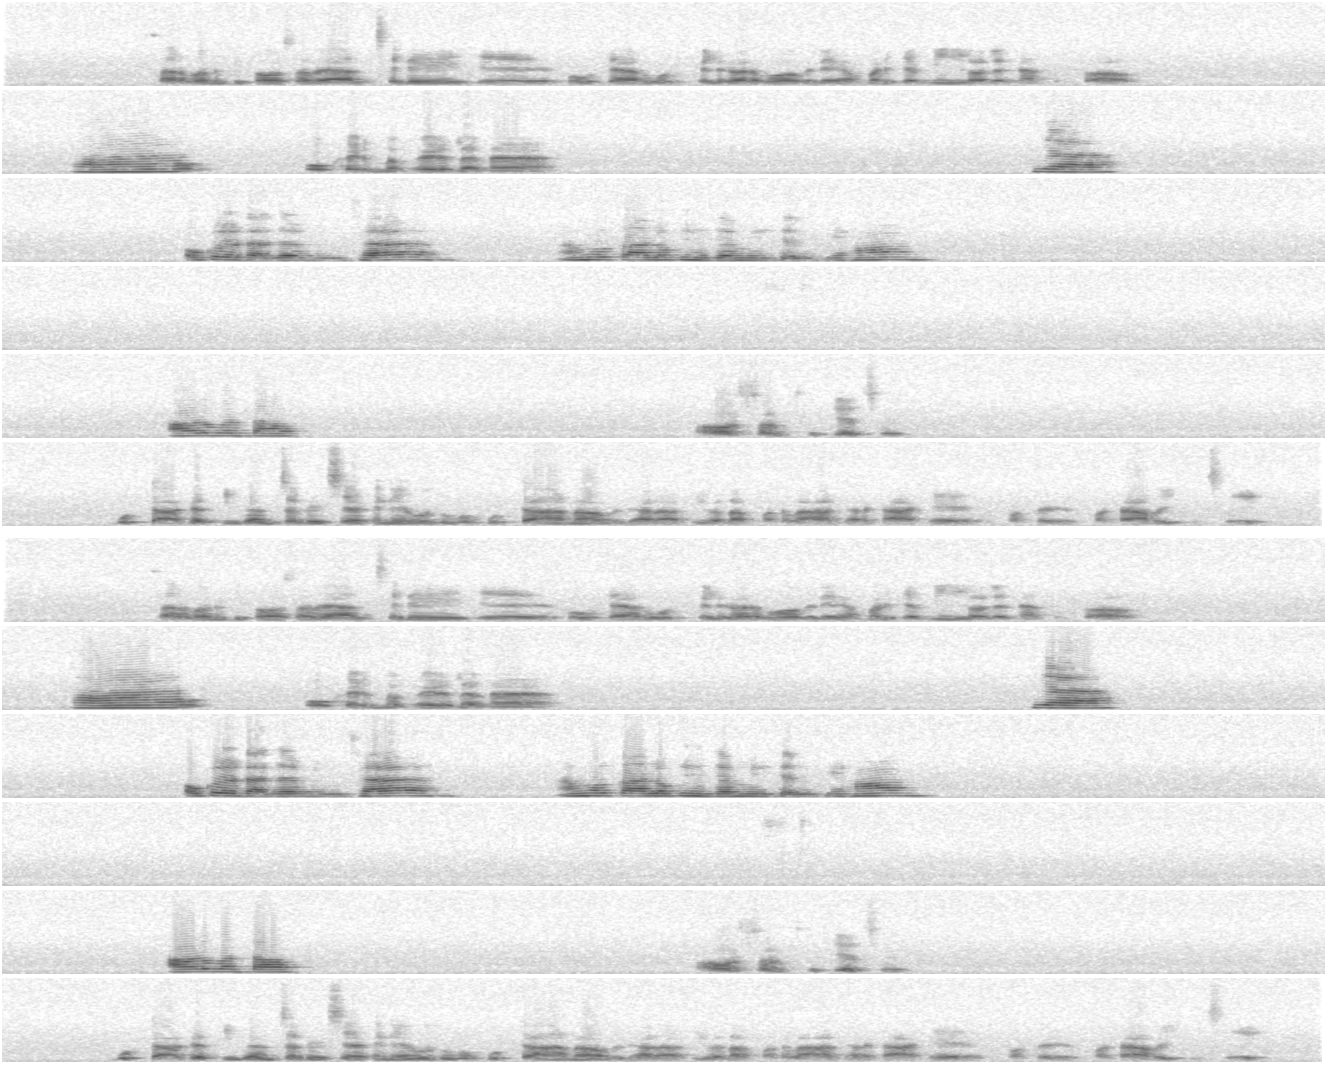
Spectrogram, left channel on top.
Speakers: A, on the left (about 15°); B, on the right (about 40°).
A: सणिक सब आयल छले जे बहुते रोड फेलगर भऽ गेले हमर जमीन लऽ ले सब
B: हँ
A: ओ पोखरिमे भैर ल ने
B: किये ओकरेटा जमीन छै अम्हुरका लोकनै जमीन देलकै हन <inaudible> आओर बताउ
A: आओर सब ठीके छै भुट्टा के सीजन चले छै एखन एगो दूगो भुट्टा आनब अथी वालला पकला झरका के पकाबे छै छै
